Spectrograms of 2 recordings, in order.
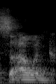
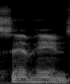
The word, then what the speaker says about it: Samhain: There's just little stuff like that, but then, I like Halloween 3 too, because they actually pronounce Samhain correctly. Loomis kind of butchers, him and the cops butcher Samhain, which for years I always thought it was Samhain, you know? – That's a good point. – Yeah, because it's, you know, Well, it's like when people talk about Danzig's band, right? They're always like, oh yeah, it's Samhain, it should be pronounced Samhain, right? – Yeah, Samhain, yeah.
